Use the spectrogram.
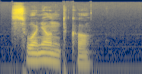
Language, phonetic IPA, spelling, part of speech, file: Polish, [swɔ̃ˈɲɔ̃ntkɔ], słoniątko, noun, Pl-słoniątko.ogg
